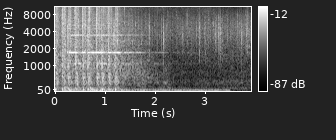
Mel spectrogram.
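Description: Rapid bursts of automatic gunfire in 7 Days to Die, loud and close in the first second and a half, then thinning into scattered shots and fading echoes.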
